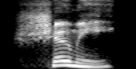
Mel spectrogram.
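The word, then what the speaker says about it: Xiaomi: see a company that we're supposed to label as show me and it's spelled xiao8 confuses to quote the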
